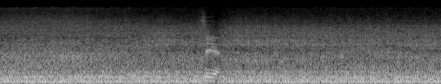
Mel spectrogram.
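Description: A Duramax diesel pickup engine idling steadily.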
